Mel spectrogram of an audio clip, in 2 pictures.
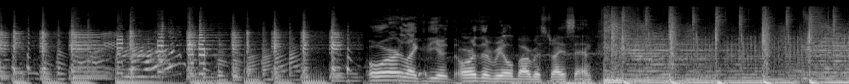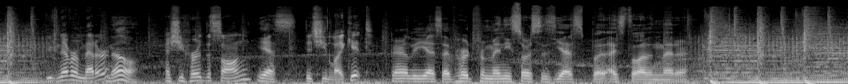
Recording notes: This interview was conducted in the alley behind the 930 Club, located in Washington, D.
